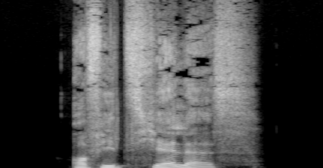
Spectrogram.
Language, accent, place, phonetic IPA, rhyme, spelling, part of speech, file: German, Germany, Berlin, [ɔfiˈt͡si̯ɛləs], -ɛləs, offizielles, adjective, De-offizielles.ogg
- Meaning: strong/mixed nominative/accusative neuter singular of offiziell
